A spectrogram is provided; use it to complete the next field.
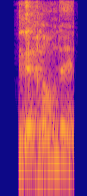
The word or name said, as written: Néerlandais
